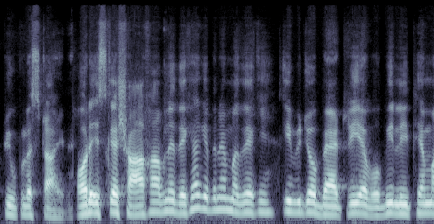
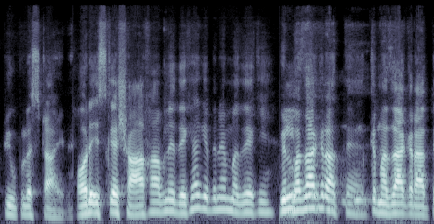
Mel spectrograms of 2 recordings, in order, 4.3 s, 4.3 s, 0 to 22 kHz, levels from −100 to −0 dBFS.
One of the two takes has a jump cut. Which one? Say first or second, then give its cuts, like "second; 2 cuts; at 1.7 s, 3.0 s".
first; 1 cut; at 2.7 s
